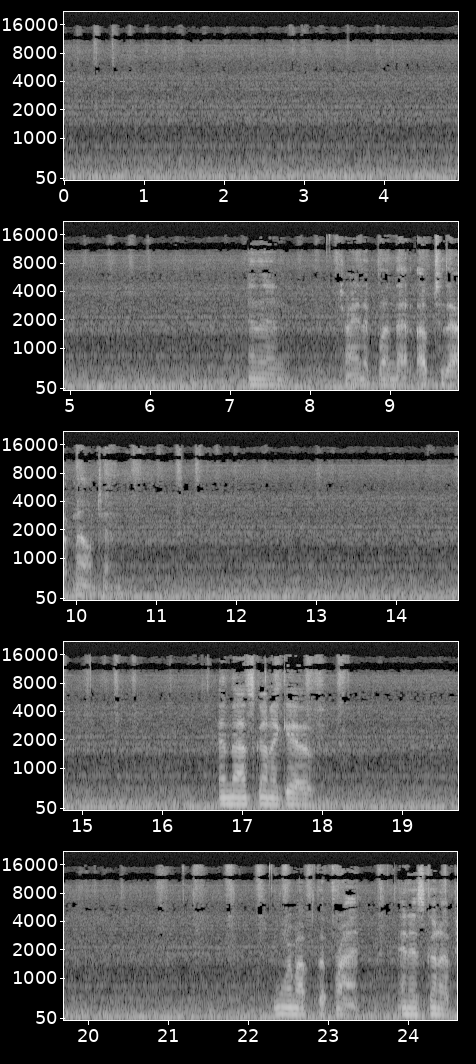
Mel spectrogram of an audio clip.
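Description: A paintbrush softly brushes across paper.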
